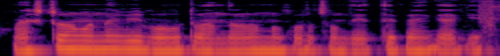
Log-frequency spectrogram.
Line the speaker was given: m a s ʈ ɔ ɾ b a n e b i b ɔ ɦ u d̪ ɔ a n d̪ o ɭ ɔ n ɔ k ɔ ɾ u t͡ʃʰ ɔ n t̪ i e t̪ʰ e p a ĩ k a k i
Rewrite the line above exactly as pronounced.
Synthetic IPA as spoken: m a s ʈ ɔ ɾ m a n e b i b ɔ ɦ u t̪ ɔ a n d̪ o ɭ ɔ n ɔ k ɔ ɾ u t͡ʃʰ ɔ n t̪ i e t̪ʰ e p a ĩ k a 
